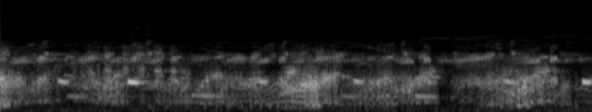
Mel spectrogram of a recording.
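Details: Numerous frogs croaking in a dense, unbroken chorus, the rough calls swelling and fading in waves, with occasional short clear notes cutting through.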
